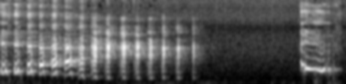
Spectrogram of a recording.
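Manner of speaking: high, loud cackling laugh; losing it at the line; real high cackle. Real, not acted. Laughs at father blame line.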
